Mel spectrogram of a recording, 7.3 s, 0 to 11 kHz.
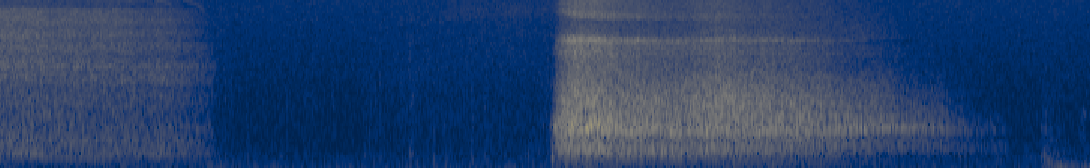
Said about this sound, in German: atme tief ein, halte kurz 4-5 Sekunden den Atem, atme richtig in den Brustkorb und dann einfach ausatmen.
